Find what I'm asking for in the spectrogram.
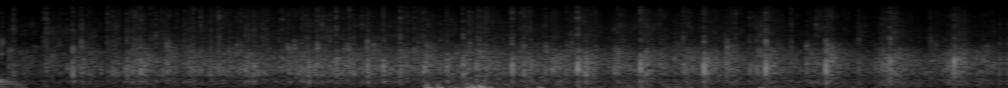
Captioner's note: audience applauding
